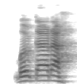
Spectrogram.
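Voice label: "berkarah", Malay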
